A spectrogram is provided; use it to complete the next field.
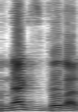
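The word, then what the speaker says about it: Max Weber: না আরেকজন দার্শনিক আছে ম্যাক্স ভেভার এটা ওয়েভার বলে অনেকে এ উচ্চারণ আসলে ভেভার তার একটা লেজিটিমেসি এবং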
